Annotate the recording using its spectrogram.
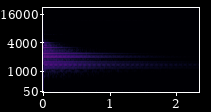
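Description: Several high, bell-like chime tones ringing out together and fading steadily to near silence, the tail of a musical chime run.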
